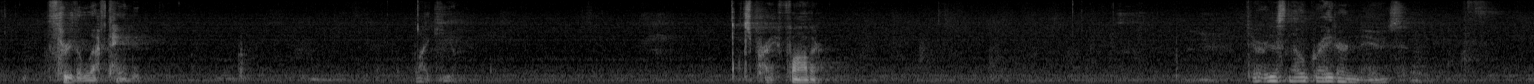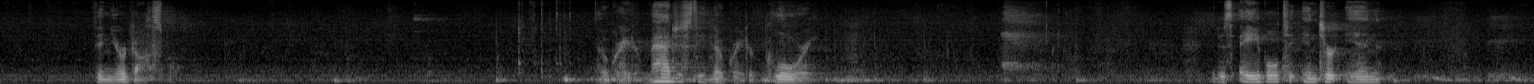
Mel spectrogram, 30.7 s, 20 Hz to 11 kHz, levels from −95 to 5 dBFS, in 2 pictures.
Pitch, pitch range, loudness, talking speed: 180 Hz, 125-190 Hz, -43 LUFS, 55 wpm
